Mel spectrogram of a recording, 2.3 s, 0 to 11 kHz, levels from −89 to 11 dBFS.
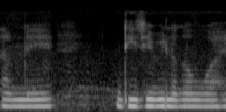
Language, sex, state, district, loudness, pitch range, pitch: Hindi, female, Uttar Pradesh, Budaun, -28 LUFS, 185-200 Hz, 195 Hz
